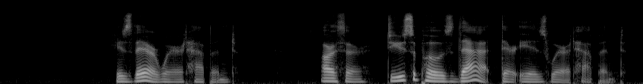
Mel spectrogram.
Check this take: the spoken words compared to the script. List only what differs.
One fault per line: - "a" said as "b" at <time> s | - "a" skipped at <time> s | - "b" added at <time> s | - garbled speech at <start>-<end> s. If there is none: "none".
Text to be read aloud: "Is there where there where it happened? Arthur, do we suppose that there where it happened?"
- "there where" skipped at 1.8 s
- "we" said as "you" at 4.0 s
- "is" added at 5.2 s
